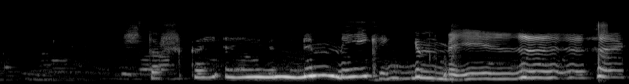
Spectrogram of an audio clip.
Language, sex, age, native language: Icelandic, female, 10, Icelandic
